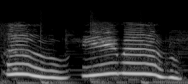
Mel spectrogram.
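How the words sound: It is said in a very high pitch.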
